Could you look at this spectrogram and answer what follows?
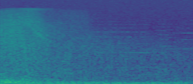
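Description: Starship weapons fire and an explosion in the Star Fleet Command video game, a loud booming burst at the start that rolls off into a long, dense rumbling decay.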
